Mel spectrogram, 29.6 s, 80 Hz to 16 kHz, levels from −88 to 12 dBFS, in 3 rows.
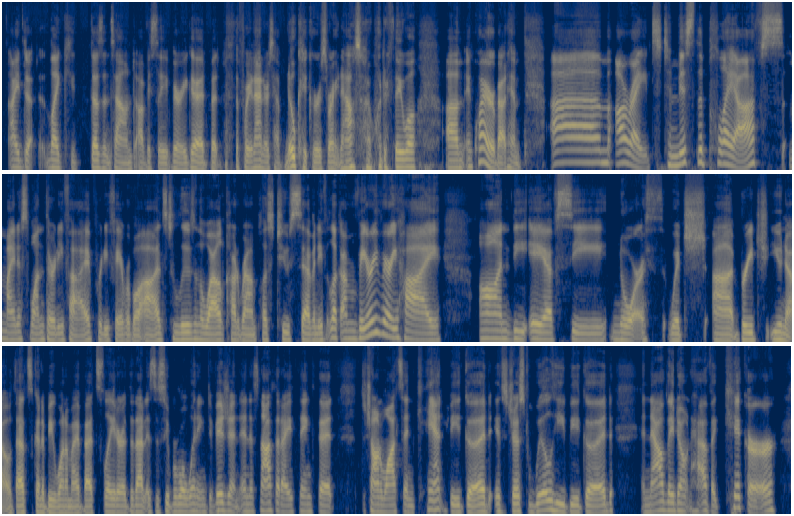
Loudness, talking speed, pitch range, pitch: -23 LUFS, 210 wpm, 140-170 Hz, 150 Hz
